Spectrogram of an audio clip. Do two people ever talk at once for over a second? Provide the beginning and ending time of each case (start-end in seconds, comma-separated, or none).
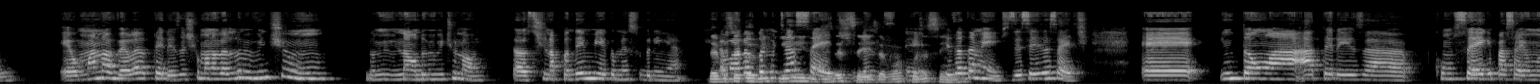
7.1-9.7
